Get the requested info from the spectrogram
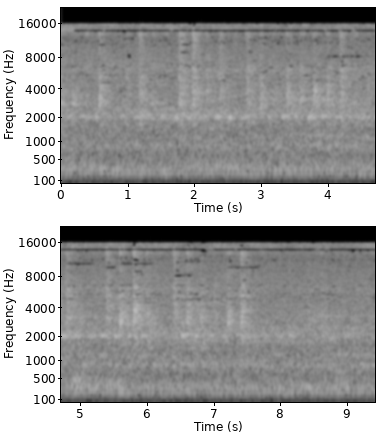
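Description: Steady running noise of a train on the rails, with faint rhythmic clicking.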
